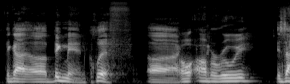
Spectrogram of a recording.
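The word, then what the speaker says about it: Omoruyi: Amarui. Is that how you pronounce it? Yep. Amarui, okay.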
